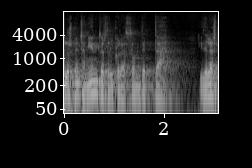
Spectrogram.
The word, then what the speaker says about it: Ptah: Habla del dios Ptah, P-T-A-H. Yo supongo que se debe pronunciar más o menos así, Ptah.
